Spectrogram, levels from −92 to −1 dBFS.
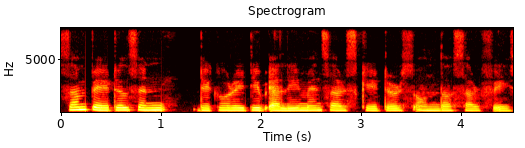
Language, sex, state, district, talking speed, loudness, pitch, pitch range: English, female, Arunachal Pradesh, Lower Dibang Valley, 135 wpm, -17 LUFS, 205 Hz, 195-220 Hz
